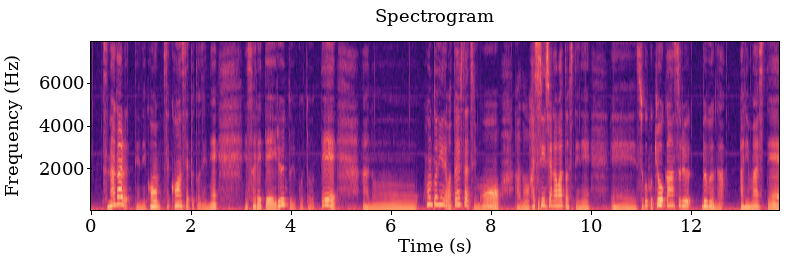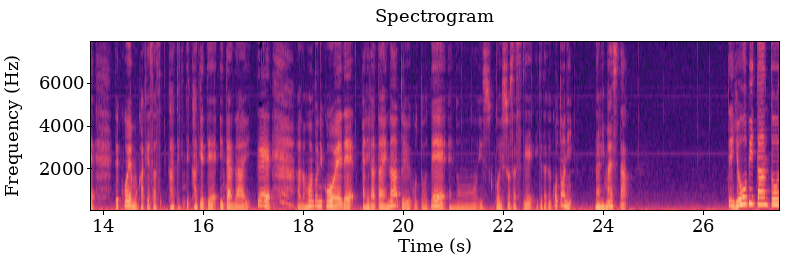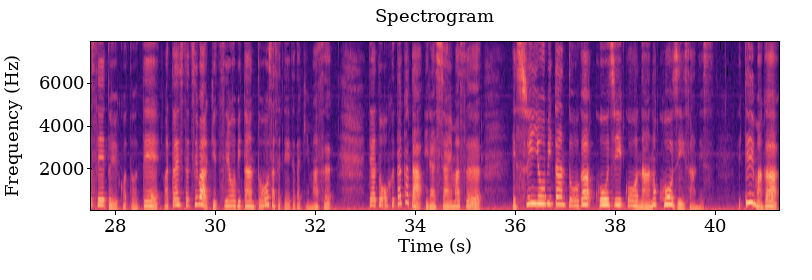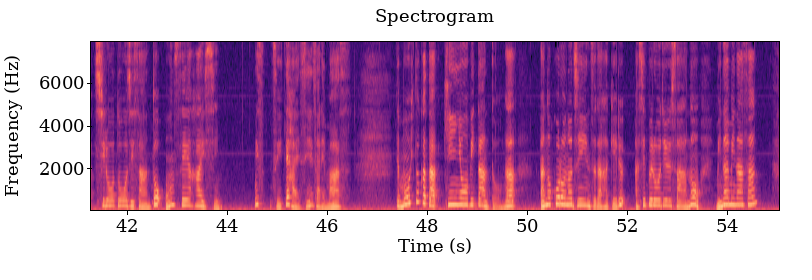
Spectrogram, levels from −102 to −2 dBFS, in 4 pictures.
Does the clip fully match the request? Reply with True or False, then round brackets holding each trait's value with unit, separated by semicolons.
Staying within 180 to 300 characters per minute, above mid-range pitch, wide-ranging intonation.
True (280 characters per minute; 200 Hz; 8.3 semitones)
